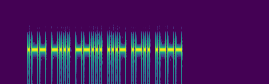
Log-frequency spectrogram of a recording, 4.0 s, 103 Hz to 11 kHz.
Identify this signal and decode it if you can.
Morse code, heard as a keyed tone, about 40 wpm, 700 Hz. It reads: WB7VLJ
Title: USA Call Signs 40wpm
